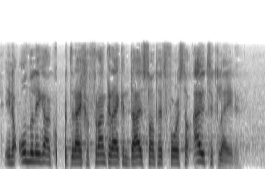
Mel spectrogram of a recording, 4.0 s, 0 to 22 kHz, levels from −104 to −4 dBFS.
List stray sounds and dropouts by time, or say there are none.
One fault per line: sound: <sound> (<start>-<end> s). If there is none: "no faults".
sound: dropout (0.8-1.0 s)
